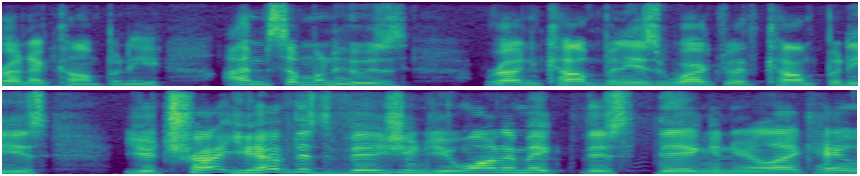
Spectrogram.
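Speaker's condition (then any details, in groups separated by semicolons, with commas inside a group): No condition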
